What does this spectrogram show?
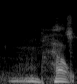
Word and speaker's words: Hel: or h e l how do you pronounce that heel h e l yeah hell it's a woman oh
